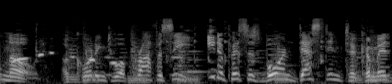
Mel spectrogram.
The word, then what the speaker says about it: Oedipus: this guy's name pronounced edus but we pronounce it edus why because we like it that way actually it's because this pronunciation is more true to the Greek original edus Rex a tragedy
